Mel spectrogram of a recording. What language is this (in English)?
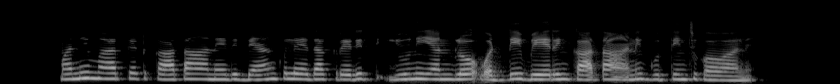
Telugu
